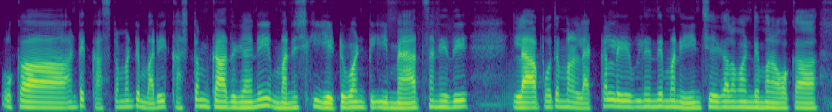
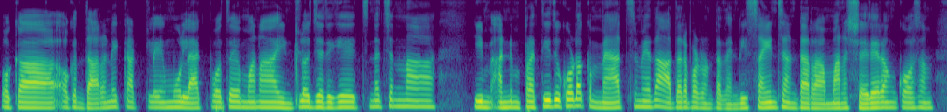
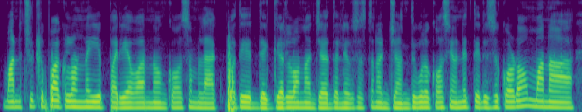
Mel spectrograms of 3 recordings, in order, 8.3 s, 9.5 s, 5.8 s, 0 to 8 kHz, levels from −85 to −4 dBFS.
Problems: none marked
